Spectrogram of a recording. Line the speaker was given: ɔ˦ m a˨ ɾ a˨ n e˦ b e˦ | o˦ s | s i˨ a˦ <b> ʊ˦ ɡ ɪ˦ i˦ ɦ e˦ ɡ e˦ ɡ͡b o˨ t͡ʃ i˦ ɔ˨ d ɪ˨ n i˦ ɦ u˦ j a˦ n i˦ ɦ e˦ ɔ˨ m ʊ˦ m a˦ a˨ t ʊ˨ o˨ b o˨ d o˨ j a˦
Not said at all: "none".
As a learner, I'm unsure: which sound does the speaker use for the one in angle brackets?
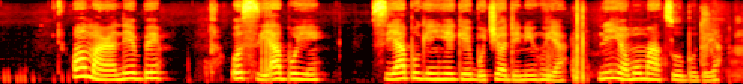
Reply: b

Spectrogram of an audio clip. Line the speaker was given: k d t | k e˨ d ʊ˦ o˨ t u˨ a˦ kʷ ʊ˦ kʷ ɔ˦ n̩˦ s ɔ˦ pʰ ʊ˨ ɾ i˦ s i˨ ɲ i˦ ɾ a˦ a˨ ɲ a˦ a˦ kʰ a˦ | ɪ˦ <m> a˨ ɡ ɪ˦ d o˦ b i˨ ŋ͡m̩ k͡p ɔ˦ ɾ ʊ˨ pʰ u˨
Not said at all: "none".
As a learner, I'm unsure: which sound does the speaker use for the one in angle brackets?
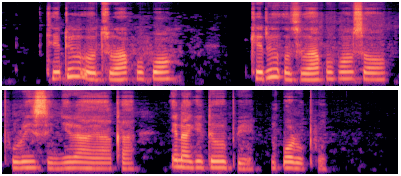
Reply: n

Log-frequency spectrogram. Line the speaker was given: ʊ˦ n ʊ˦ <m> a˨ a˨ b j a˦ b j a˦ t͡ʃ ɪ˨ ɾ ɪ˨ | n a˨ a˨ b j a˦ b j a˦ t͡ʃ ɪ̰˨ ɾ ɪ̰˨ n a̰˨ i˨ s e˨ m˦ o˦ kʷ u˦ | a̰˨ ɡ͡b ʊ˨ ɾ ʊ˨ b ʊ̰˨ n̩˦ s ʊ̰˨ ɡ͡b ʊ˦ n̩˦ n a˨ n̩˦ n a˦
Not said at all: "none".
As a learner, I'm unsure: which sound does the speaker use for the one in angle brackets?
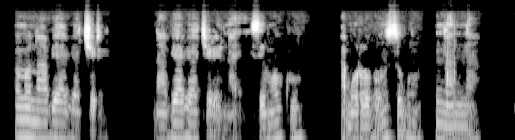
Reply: n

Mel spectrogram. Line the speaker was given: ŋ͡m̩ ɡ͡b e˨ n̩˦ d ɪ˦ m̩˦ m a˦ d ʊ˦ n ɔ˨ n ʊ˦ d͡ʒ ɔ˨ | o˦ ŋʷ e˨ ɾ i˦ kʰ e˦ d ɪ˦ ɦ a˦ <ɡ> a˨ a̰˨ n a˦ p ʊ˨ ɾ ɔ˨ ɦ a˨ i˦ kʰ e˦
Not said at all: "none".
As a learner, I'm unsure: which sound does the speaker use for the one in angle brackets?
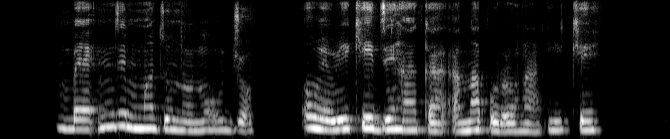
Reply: k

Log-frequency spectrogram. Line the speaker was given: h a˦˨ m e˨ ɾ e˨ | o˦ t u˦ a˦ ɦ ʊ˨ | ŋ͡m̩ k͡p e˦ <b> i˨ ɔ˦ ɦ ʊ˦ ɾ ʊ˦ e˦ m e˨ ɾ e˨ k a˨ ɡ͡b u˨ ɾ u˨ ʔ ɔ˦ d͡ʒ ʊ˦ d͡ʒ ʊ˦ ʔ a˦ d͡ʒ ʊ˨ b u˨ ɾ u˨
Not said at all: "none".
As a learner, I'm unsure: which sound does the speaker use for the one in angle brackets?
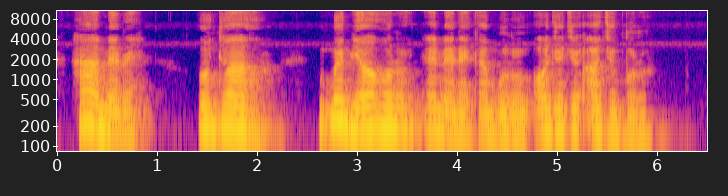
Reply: b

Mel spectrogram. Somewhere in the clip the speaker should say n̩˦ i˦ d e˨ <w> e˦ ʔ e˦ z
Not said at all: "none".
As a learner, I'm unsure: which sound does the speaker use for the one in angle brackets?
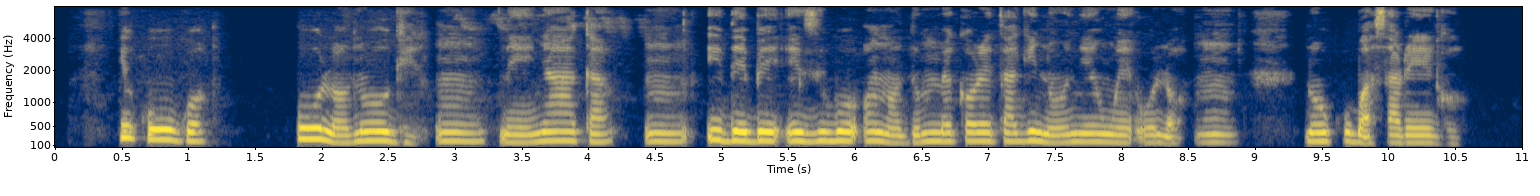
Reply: b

